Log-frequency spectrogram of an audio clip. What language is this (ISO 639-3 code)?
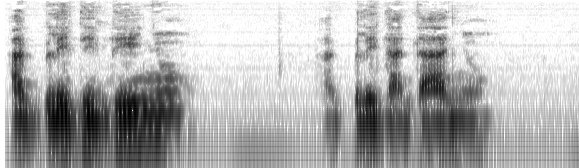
gej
